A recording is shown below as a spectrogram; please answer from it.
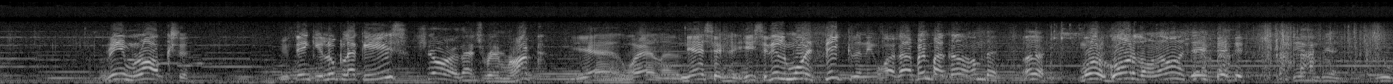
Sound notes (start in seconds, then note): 8.4 speaking Spanish; 12.2 chuckling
